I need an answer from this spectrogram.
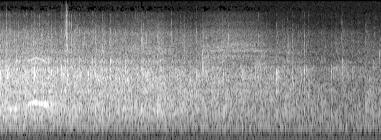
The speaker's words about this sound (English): Amen. Clap for the word of the Lord. Hallelujah.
